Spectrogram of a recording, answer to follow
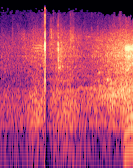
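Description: A single sharp crack of a wooden bat hitting a pitched baseball, about two-thirds of a second in. After it the stadium crowd noise swells steadily.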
